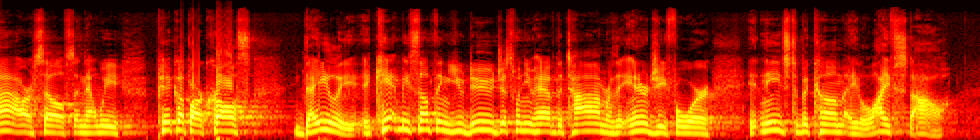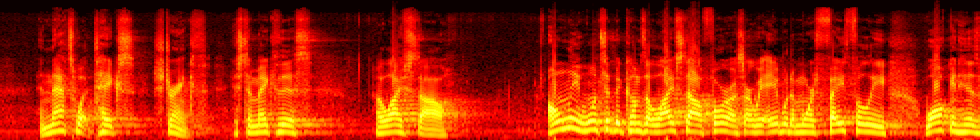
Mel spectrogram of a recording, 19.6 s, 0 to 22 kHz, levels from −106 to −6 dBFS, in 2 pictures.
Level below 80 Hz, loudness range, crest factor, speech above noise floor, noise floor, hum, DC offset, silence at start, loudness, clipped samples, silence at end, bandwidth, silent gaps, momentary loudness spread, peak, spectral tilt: -68 dBFS; 5 LU; 20 dB; 36 dB; -64 dBFS; none; under 0.1%; 0 s; -28 LUFS; under 0.1%; 0 s; 17.5 kHz; none; 12 LU; -8 dBFS; -6 dB/octave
